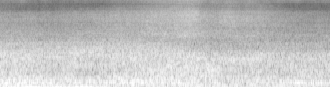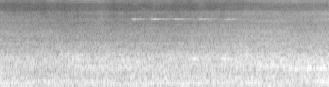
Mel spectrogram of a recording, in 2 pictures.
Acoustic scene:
residential area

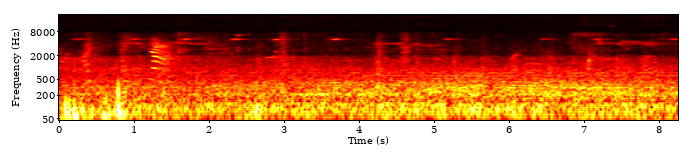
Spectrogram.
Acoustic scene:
residential area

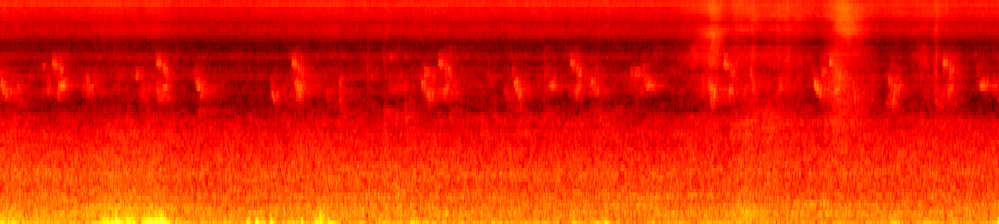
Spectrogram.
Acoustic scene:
residential area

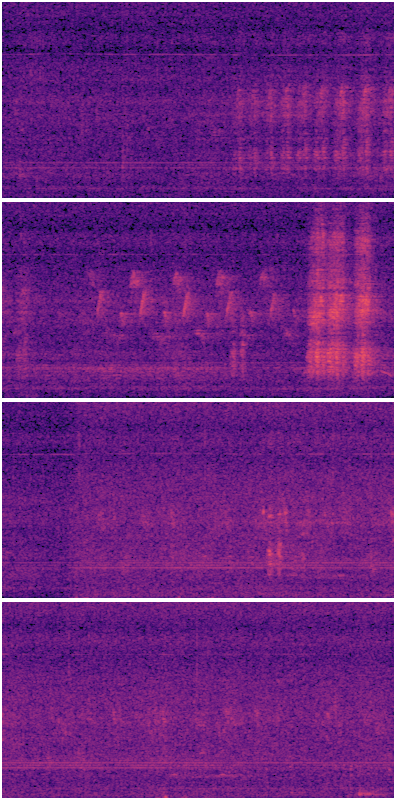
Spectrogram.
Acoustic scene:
park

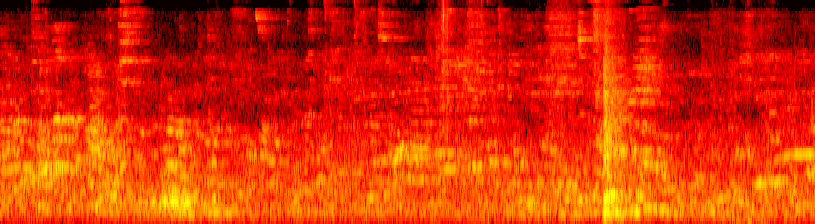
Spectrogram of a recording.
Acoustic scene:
restaurant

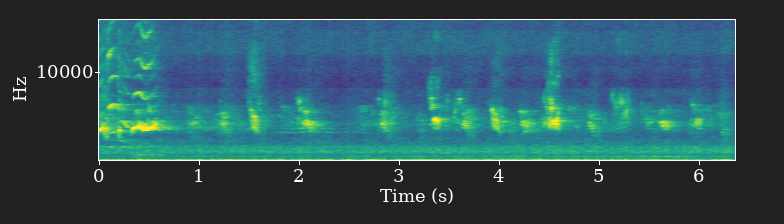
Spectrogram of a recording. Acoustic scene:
park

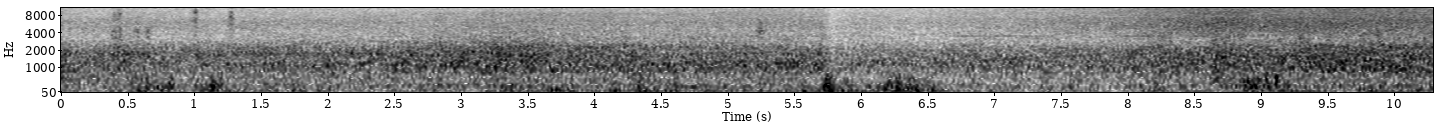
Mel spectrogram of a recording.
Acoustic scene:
street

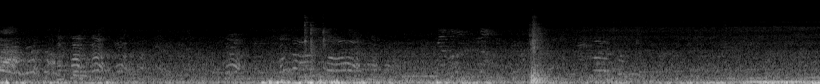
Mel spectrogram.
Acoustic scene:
residential area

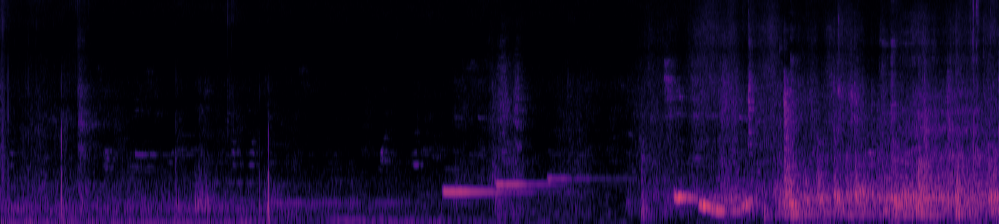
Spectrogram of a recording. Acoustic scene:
elevator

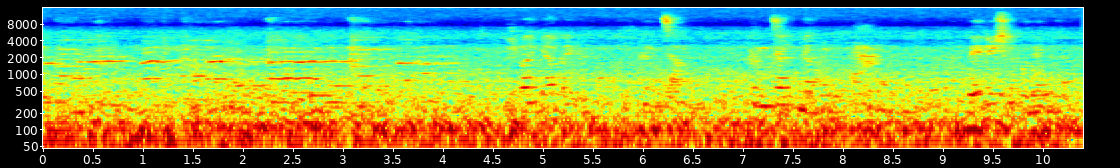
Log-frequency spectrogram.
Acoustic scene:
subway train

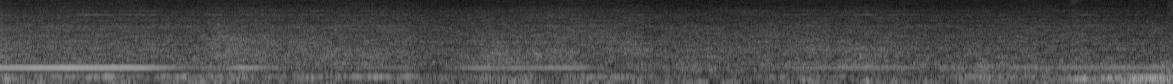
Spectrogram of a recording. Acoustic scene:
elevator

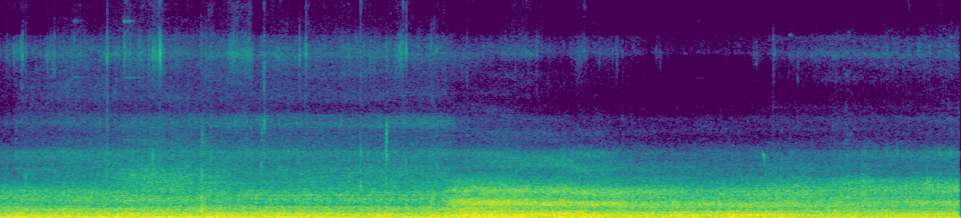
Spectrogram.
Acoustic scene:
street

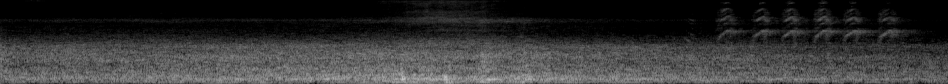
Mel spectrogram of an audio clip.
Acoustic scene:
street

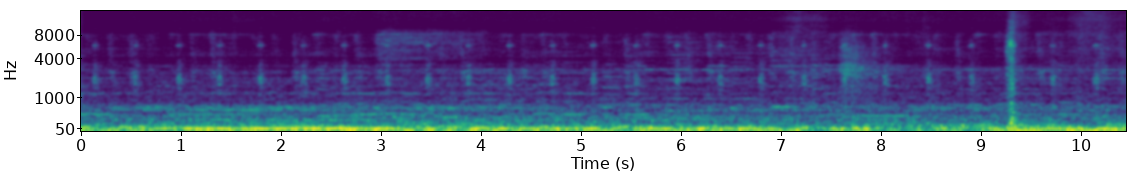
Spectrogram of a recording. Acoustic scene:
car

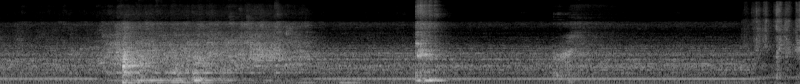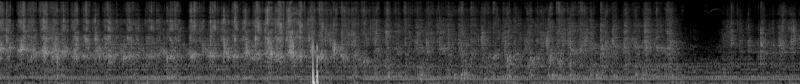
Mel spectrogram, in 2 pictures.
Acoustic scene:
restroom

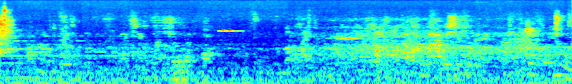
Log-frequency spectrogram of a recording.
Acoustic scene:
cafe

